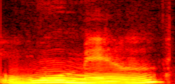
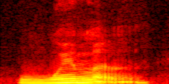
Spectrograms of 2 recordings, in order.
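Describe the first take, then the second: First: The last vowel is a full, changed vowel. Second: The last vowel is reduced to a schwa. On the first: The speaker calls it wrong. "incorrectly say woman, where they change the last vowel" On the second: The speaker calls it right. "this vowel is reduced to a schwa"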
